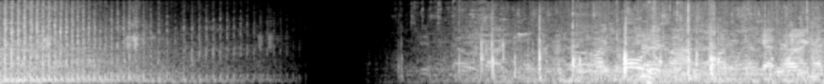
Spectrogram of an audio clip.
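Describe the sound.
Horse hooves clip-clopping at a trot, faint and uneven at first, then a brief silence before many sharper, rhythmic clops return with people talking over them.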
